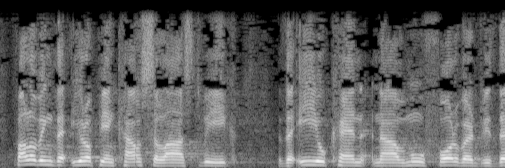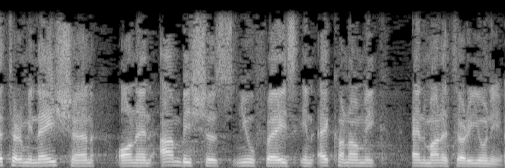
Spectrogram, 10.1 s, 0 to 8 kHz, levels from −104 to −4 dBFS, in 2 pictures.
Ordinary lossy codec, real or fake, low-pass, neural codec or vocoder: none; real; 7.2 kHz; none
